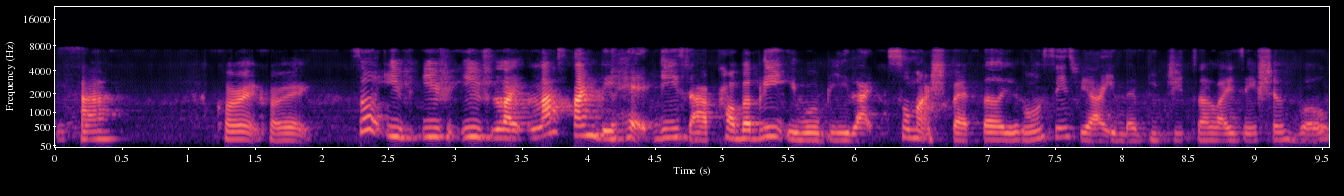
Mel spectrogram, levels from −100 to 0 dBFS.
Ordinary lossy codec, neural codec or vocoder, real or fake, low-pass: none; codec, 16 kHz, 4 kbps, X-Codec, HuBERT features, trained on general audio; fake; none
